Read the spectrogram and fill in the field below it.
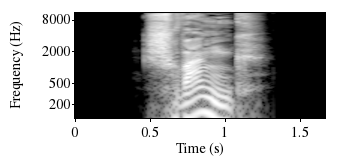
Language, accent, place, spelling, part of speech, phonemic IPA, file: German, Germany, Berlin, schwank, adjective, /ʃvaŋk/, De-schwank.ogg
- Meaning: flexible, fluctuating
